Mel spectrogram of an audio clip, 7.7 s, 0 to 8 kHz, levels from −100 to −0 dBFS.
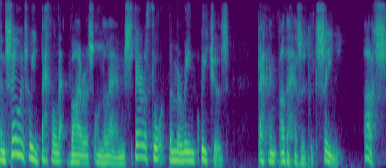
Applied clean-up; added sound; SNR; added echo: neural mask model DeepFilterNet 3.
